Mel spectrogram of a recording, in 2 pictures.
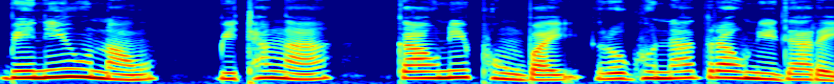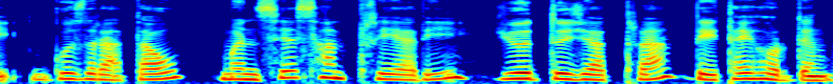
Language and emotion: Bodo, neutral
